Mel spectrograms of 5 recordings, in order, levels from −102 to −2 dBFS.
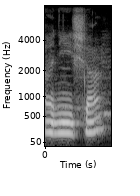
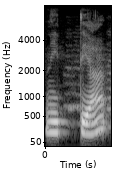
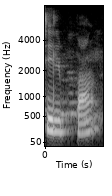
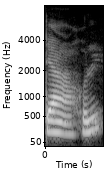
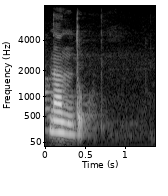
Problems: constant background noise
